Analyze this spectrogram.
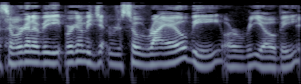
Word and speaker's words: Ryobi: No, because it's like my name, well, Ryobi. it's just the right way. Yeah. But they have gone out of their way to make sure that we pronounce it the way that they want us to.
